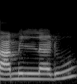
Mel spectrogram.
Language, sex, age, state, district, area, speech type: Bengali, female, 18-30, West Bengal, North 24 Parganas, rural, spontaneous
